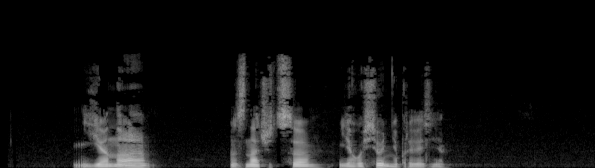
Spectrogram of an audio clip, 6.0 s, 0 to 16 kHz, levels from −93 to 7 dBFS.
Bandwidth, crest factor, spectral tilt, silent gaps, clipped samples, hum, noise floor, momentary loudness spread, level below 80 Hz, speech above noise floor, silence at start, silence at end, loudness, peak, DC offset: 11 kHz; 24 dB; -5.5 dB/octave; none; under 0.1%; none; -77 dBFS; 14 LU; -64 dBFS; 51 dB; 0.75 s; 1.5 s; -26 LUFS; -6 dBFS; under 0.1%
